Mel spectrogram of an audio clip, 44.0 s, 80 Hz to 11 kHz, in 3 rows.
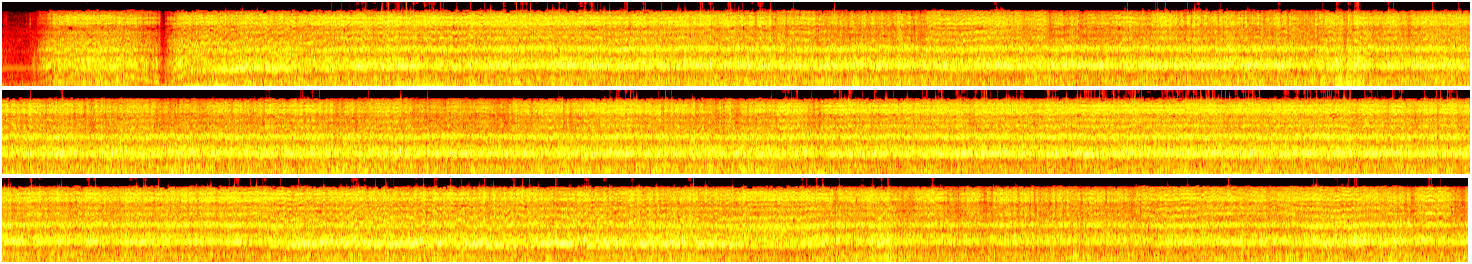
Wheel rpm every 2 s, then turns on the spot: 90, 190, 230, 230, 230, 230, 230, 230, 230, 230, 230, 230, 240, 240, 230, 240, 200, 190, 200, 230, 230, 230.
none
